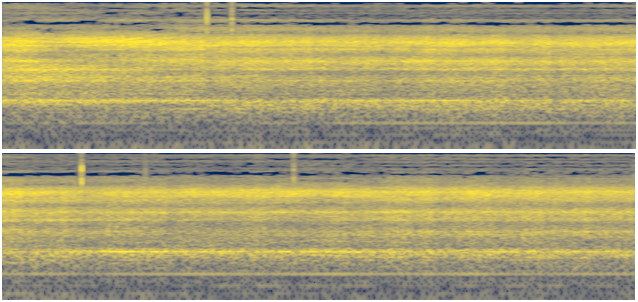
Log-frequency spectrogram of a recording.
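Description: A ferry's engines and on-board machinery running steadily, a constant drone with a steady hum, heard from on board as the ship moves along the berth.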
